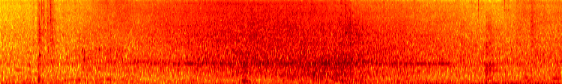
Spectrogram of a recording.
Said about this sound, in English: if you're wearing headphones, because we're about to go through a lot of loud cars, because there's a truck show going on outside.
